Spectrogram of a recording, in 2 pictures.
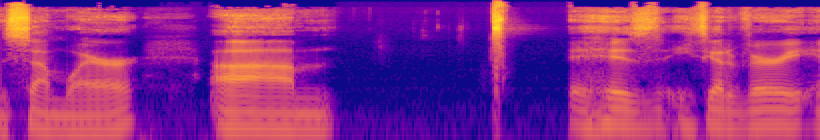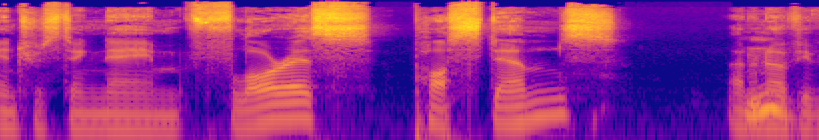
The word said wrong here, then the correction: Postmes: Postmes is how it's pronounced. You can go to his website, Floris Postmes, which is Postmes.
